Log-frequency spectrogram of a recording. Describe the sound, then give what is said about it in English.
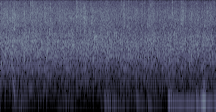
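Audience applause for volunteers at a folk festival: steady, dense clapping that holds evenly through the whole stretch, with a faint low tone running underneath. “So could we give all the volunteers a round of applause?”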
